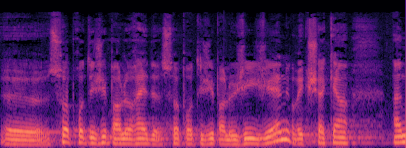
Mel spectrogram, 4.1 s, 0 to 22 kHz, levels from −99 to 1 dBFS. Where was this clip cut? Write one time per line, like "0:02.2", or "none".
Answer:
0:02.9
